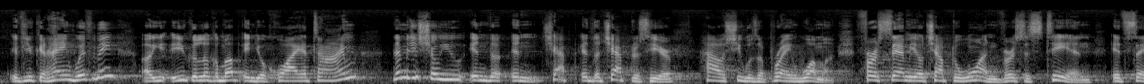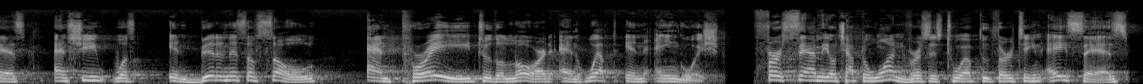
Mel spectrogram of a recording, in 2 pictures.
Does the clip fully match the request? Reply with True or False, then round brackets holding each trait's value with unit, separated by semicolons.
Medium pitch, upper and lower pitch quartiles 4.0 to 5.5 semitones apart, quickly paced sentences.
False (160 Hz; 5.1 semitones; 185 wpm)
